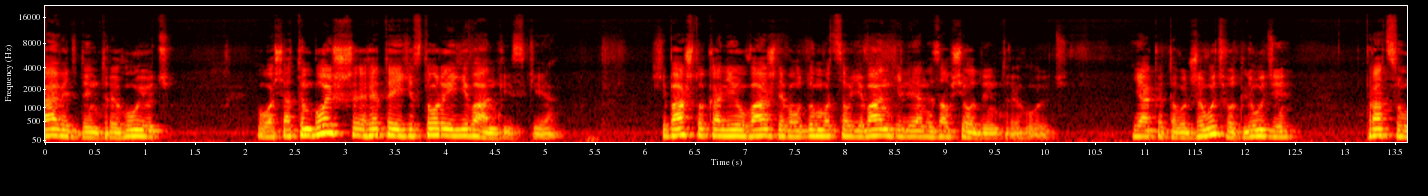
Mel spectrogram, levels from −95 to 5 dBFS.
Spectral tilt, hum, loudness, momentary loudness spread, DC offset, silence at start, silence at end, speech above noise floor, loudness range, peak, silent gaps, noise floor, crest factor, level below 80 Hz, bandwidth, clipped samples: -6.5 dB/octave; none; -31 LUFS; 11 LU; under 0.1%; 0 s; 0 s; 34 dB; 5 LU; -14 dBFS; none; -64 dBFS; 18 dB; -68 dBFS; 15.5 kHz; under 0.1%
